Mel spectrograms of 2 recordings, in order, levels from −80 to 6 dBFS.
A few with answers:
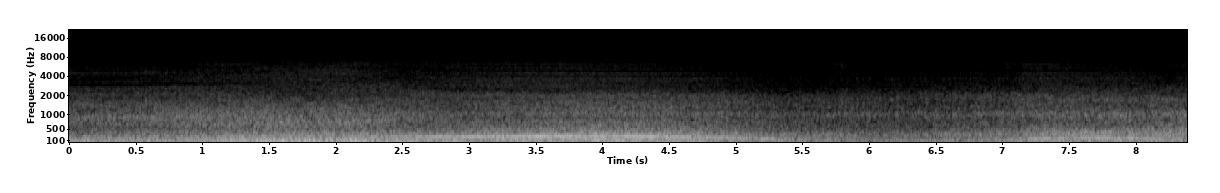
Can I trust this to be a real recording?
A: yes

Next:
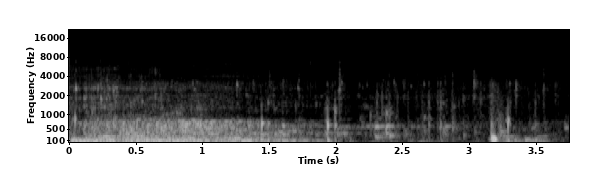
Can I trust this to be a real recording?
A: yes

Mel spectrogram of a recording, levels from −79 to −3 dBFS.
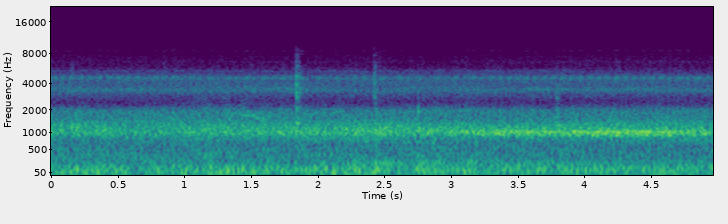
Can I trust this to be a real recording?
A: yes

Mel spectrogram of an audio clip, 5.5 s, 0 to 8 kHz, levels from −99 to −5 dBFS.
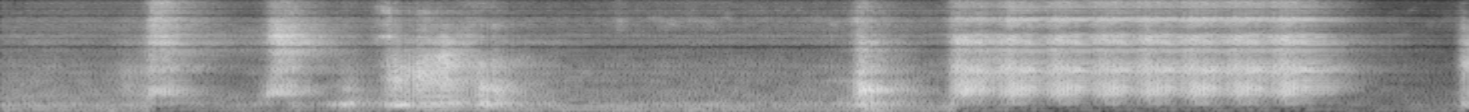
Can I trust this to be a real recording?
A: no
